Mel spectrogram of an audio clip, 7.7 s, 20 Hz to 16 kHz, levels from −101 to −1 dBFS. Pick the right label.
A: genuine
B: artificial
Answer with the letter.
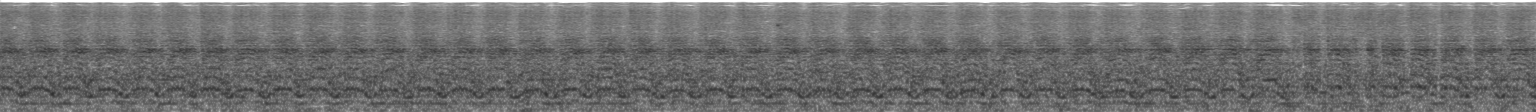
A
